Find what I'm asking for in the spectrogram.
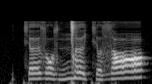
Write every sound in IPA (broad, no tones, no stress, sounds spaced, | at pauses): c ɛ z ɔ z ŋ͡ǀ ɛ c ə z ɑ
